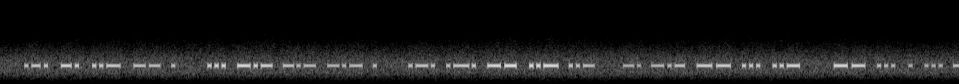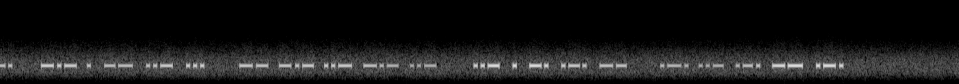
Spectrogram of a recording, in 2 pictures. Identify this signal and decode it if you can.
Morse code, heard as a keyed tone, hand-sent with a bug key, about 34 wpm, 880 Hz, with radio static, fading and a narrow filter. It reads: RNUME SKKKE RRMUU NKMSU MSESN KEMUS MKUKU UENRM RURMR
